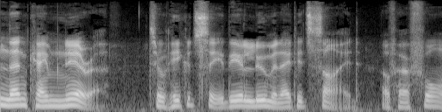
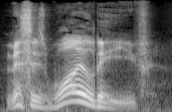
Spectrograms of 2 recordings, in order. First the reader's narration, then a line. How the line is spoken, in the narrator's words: he exclaimed, starting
